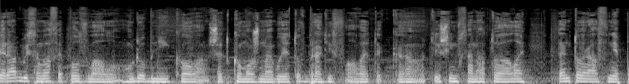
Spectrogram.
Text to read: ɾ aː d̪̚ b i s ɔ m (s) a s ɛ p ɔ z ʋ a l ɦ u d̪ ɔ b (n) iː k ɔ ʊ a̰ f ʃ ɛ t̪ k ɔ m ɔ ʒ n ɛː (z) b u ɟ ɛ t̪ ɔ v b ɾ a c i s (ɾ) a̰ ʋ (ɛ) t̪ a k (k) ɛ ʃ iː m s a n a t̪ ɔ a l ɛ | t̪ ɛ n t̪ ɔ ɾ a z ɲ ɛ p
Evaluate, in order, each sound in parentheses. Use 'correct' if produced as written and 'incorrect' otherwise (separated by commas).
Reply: incorrect, incorrect, incorrect, incorrect, correct, incorrect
